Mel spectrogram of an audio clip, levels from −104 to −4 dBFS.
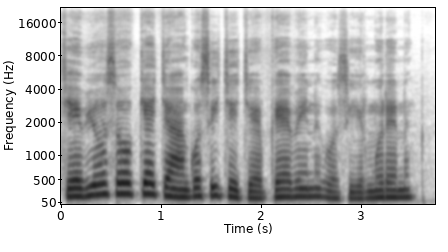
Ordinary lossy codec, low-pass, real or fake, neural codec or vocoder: none; none; real; none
